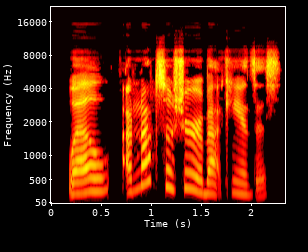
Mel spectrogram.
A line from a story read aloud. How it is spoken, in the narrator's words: said Oz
